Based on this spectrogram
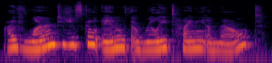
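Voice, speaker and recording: Stuffed up with a head cold, this woman from Utah, USA vlogs a relaxed get-ready-with-me as a beauty vlogger. Her warm voice sits a bit high, moves with lively intonation, and runs a little slow, and she keeps things candid and chatty with plenty of "like" fillers.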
